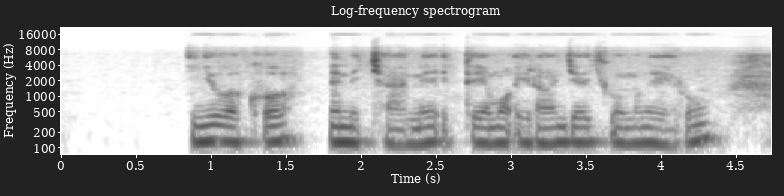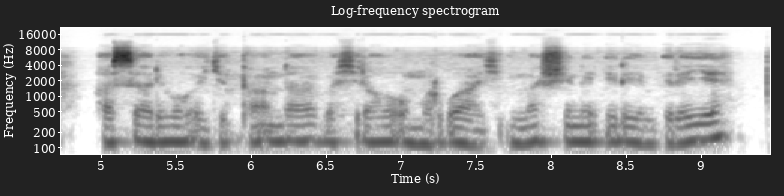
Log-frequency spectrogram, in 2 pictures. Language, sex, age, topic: Kinyarwanda, male, 25-35, health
